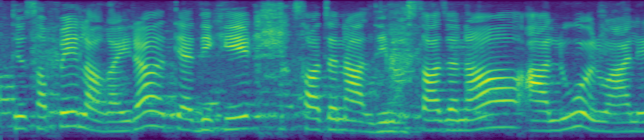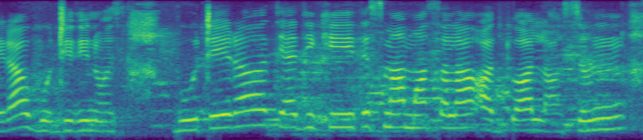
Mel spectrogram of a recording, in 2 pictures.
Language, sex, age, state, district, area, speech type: Nepali, female, 18-30, West Bengal, Alipurduar, urban, spontaneous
